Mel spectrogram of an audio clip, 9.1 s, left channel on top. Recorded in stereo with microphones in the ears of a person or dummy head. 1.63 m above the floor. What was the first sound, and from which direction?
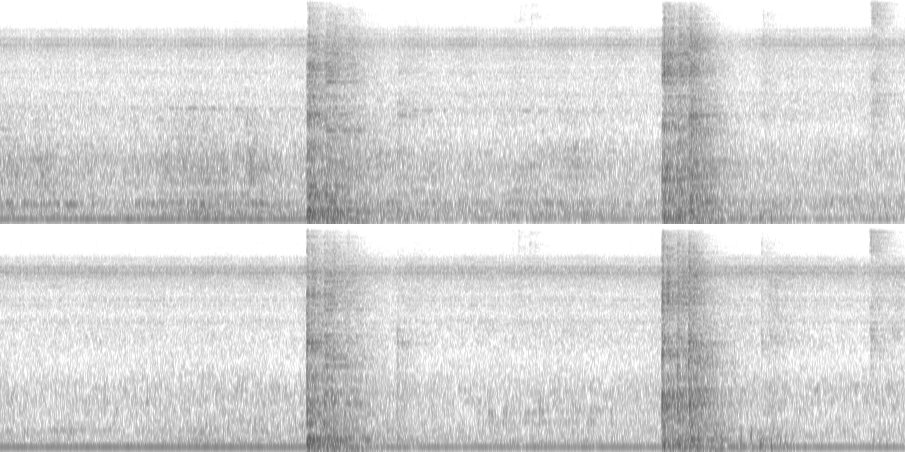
A clunk, 55° right (ahead or behind).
